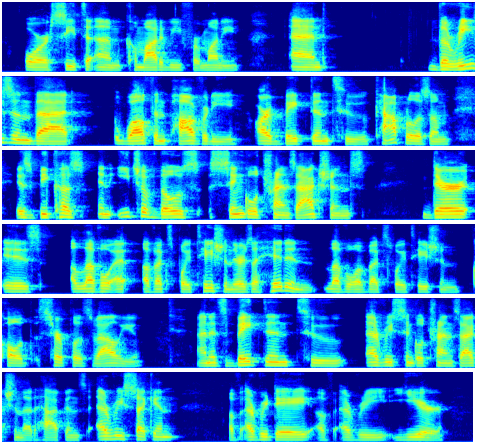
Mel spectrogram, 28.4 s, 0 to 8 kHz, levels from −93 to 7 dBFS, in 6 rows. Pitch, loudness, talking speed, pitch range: 115 Hz, -26 LUFS, 125 wpm, 105-130 Hz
